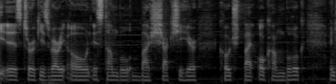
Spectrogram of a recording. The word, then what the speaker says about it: Başakşehir: So apologies if I've murdered the pronunciation of that there. No, that's fine. Başakşehir, but it was fine.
